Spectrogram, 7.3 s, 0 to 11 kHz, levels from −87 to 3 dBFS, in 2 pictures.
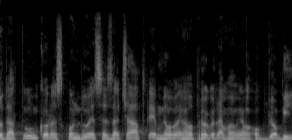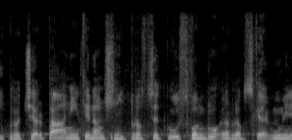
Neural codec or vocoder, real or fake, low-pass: codec, 24 kHz, 1.5 kbps, HILCodec; fake; 9.9 kHz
